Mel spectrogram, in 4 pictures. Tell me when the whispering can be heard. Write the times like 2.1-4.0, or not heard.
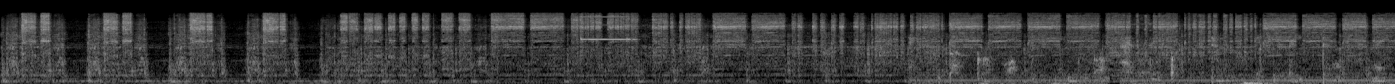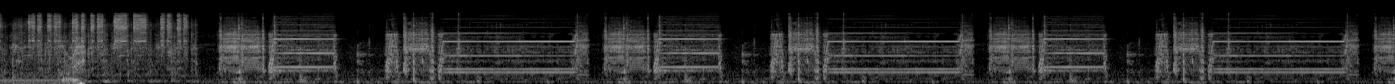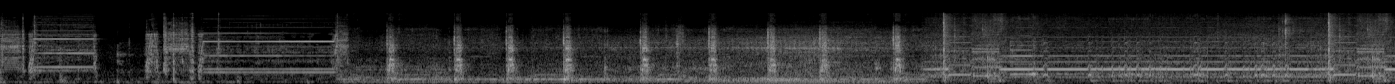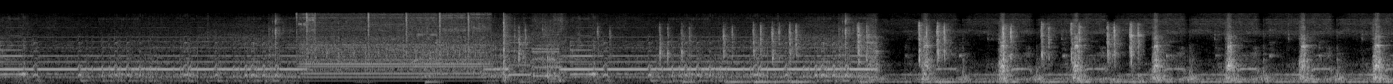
9.1-14.8.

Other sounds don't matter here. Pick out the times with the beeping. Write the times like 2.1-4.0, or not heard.
5.8-6.4.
